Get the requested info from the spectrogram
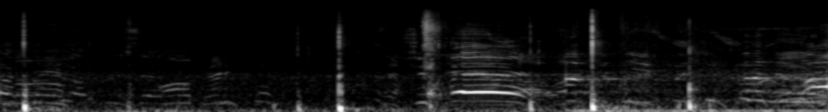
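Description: Footballs struck hard in shooting practice: a few sharp thuds of boots hitting the ball, one just after the start, one just under two seconds in and one about three seconds in, followed by a lighter knock. A player's loud shout comes between them, with chatter around.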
